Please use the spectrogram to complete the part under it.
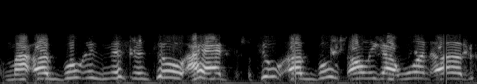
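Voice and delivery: mock whiny complaint. Teasing complaint about missing boot.

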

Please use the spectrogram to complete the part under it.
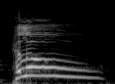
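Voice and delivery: high, drawn-out call into the woods; high-pitched holler; boy yelling out. Retold or imitated. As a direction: call out hello, pitched well up. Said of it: "he yelled out".

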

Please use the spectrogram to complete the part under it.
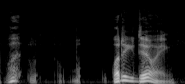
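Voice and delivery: sudden loud high cry of alarm; startled shout. Retold or imitated. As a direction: yell it out, caught off guard. Startled by sudden dragon scream.

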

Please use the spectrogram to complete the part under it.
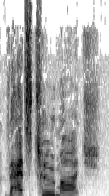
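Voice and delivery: slow, high, drawn-out groan of defeat; high slow mock whine of someone giving up; defeated complaint. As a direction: give up with a slow whiny moan. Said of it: "They go".

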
